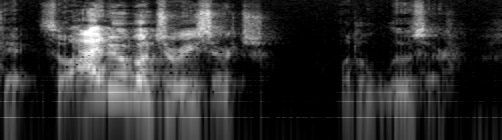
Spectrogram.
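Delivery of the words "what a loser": dropped to a quiet, self-directed murmur. Talking about oneself in the third person, then: Jim Gaffigan inner voice. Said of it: "now I'm doing my Jim Gaffigan inner voice at myself".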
